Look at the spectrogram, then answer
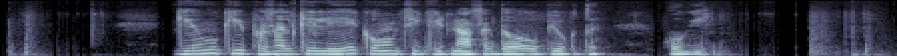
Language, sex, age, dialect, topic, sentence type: Hindi, male, 36-40, Garhwali, agriculture, question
